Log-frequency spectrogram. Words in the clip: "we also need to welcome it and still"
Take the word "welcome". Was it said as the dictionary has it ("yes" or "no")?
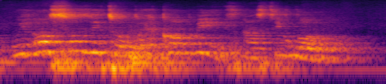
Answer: no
